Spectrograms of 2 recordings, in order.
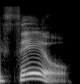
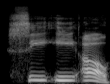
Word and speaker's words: CEO: We don't say Theo. We say CEO.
